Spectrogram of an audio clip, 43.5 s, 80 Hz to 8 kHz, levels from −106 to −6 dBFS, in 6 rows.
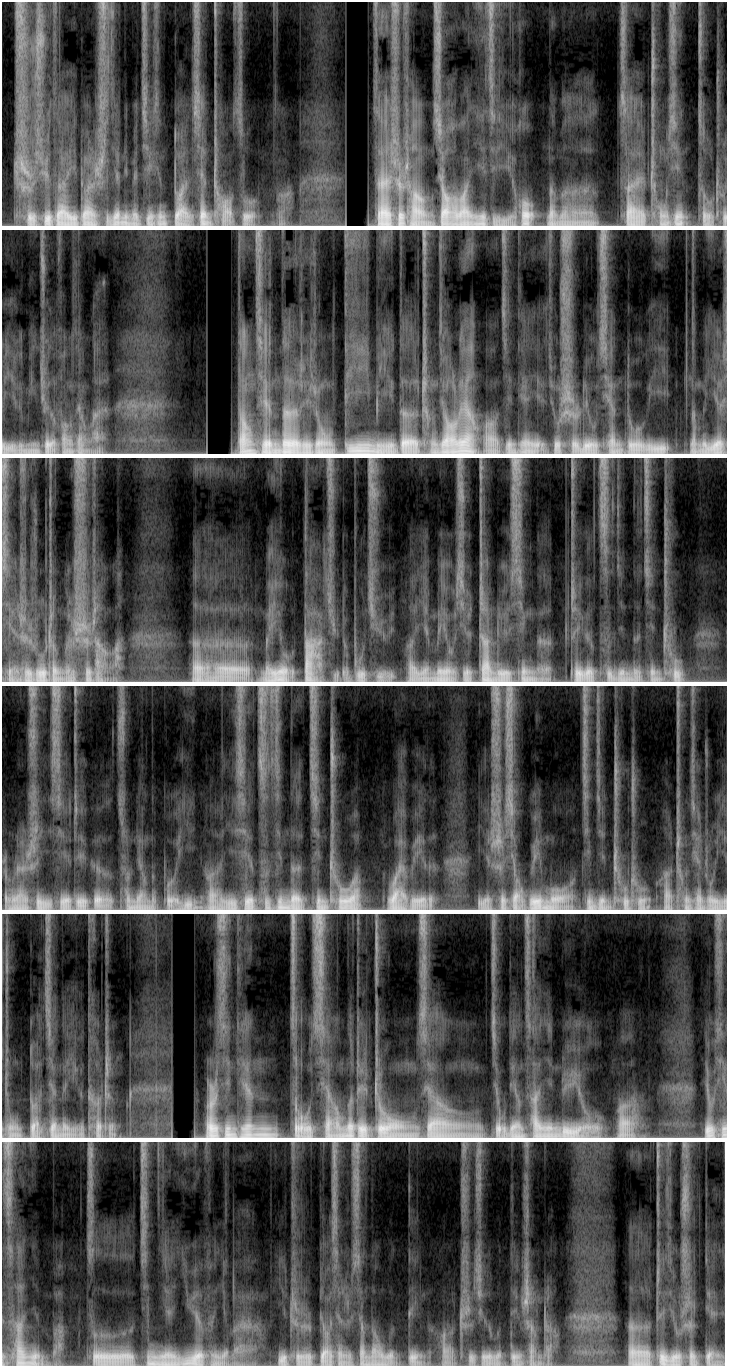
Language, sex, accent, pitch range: Chinese, male, native, 65-80 Hz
